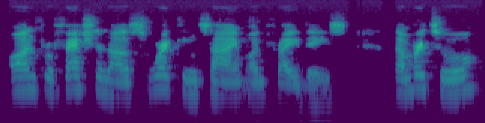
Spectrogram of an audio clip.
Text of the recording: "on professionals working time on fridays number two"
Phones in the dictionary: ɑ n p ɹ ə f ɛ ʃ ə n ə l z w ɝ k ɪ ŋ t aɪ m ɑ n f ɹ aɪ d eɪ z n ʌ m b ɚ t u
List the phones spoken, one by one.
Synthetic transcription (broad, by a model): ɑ n p ɹ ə f ɛ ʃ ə n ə l s w ɝ k ɪ ŋ t aɪ m ɑ n f ɹ aɪ d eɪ s n ʌ m b ɚ t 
